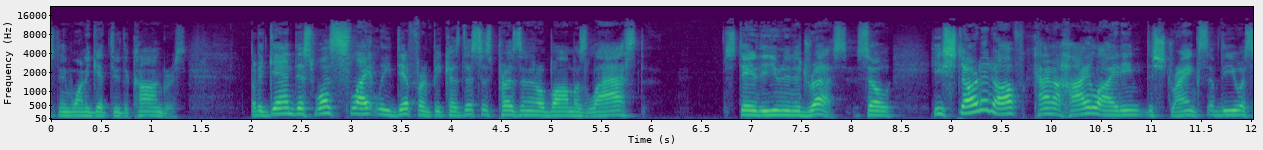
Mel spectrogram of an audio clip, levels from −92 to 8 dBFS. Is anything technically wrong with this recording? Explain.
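Yes. Throughout the speech there is plainly audible damage, likely from MP2 compression at a low rate, around 80 kbps. Starved of bits, upper sub-bands drop out and flicker while the rest are coarsely quantised, giving dull, gurgling, granular speech. A spectrogram shows missing, patchy high-frequency blocks.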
